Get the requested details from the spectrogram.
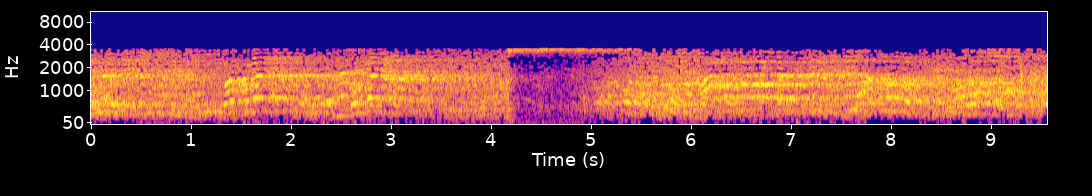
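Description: A crowd of men shouts and cheers in an echoing hall.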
